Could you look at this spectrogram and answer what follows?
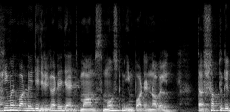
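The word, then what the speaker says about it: Maugham: উচ্চারণ লক্ষ্য করো, মঘাম নয়। অনেকেই ভুল করে মঘাম উচ্চারণ করে, কিন্তু উচ্চারণ হবে উইলিয়াম সমারসেট মম।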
